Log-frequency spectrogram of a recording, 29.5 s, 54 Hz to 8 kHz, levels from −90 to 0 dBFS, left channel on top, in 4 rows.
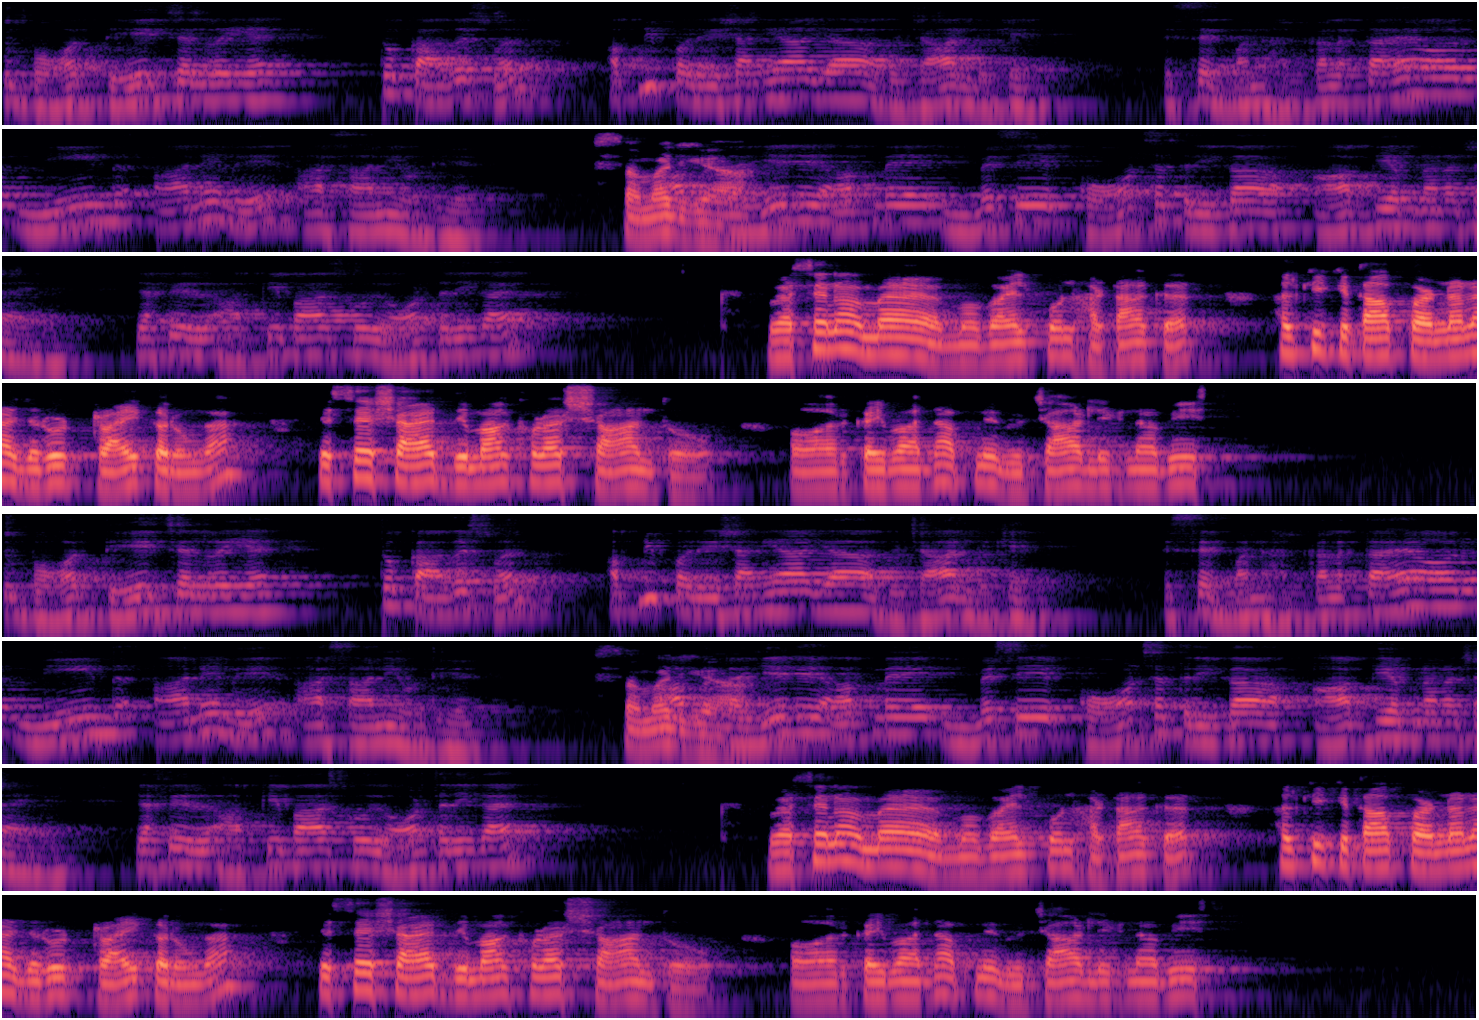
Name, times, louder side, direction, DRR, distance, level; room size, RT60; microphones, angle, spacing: voice 1, 0.0-1.3 1.9-2.7 3.0-5.2 5.8-9.8 10.6-15.0 15.4-17.4, right 2 dB, 60° right, 3 dB, 3.2 m, -42 dB
voice 2, 10.3-11.1 18.6-23.3 23.7-25.7 26.1-28.1, left 3 dB, 90° left, 13 dB, 1.1 m, -28 dB
24.5 x 18.0 x 9.2 m, 0.89 s
head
